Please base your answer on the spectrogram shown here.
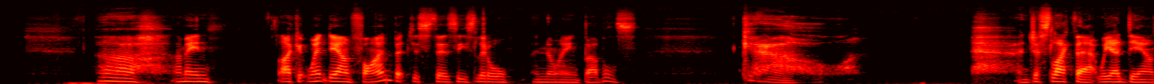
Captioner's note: Mr. Bean Noise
